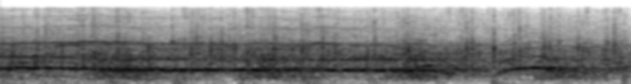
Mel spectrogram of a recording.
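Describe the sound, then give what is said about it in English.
A theatre audience applauds and cheers at a curtain call, with dense continuous clapping, scattered whoops and a sustained held tone running over the ovation. “In spite of the audience's overwhelming response, on this night, Booth uncharacteristically refuses to respond during the curtain call.”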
